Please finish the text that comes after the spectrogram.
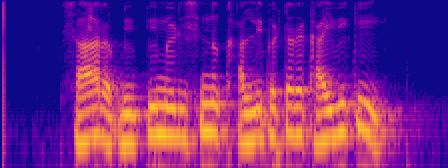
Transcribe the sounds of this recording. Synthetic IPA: saɾbipimeɽisinɔkʰalipeʈɔɾekʰajbiki

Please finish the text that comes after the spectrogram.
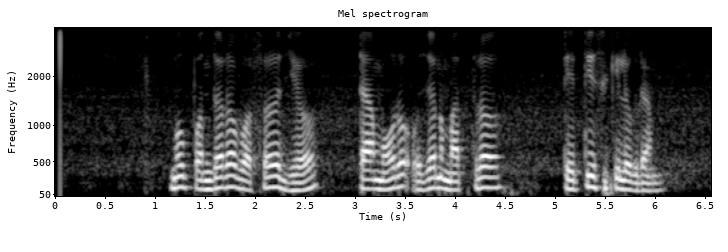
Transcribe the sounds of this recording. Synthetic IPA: mũpɔnd̪ɔɾɔbɔɾsɔɾɔd͡ʒʱiɔ | ʈ̪amoɾɔʔod͡ʒɔnɔmat̪ɾɔ | t̪et̪iskiloɡɾam

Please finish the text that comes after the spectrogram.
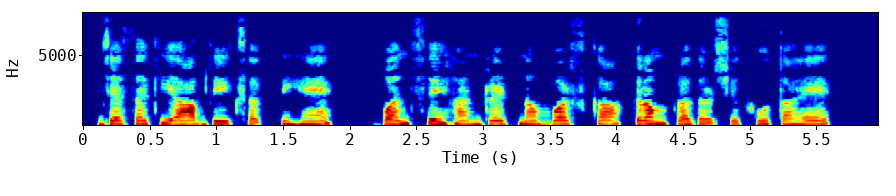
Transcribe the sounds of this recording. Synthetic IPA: d͡ʒɛːsakiaːp̚d̪eːkʰsɐk̚t̪eɦɛ̃ | bɐ̃nd͡ʒseɦɐ̃ɳɖɾeɖ̚nɐ̃mbəɾzkakɾəmpɾɐd̪əɾʃɪt̪ɦoːt̪aɦɛː

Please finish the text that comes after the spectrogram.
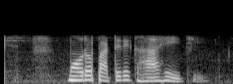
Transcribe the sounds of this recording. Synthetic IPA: moɾɔpaʈiɾeɡʱaɦejt͡ʃʰḭ

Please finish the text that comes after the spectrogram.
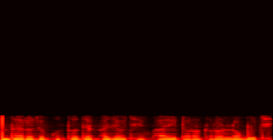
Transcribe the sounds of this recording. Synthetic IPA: nd̪ʱaɾɔɾebot̪od̪ɛkʰad͡ʒawt͡ʃʰibaɾiʈɔɾɔʈɔɾɔɾlɔɡut͡ʃʰi

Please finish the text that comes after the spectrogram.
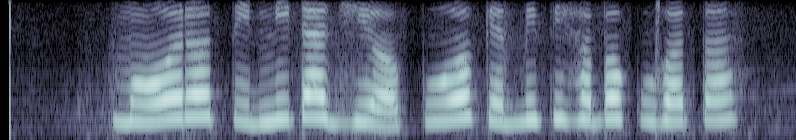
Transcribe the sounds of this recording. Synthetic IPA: moɾɔt̪inːiʈad͡ʒʱiɔpuɔkemit̪iɦebɔkuɦɔt̪ɔ

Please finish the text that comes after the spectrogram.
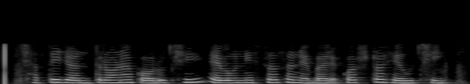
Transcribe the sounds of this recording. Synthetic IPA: t͡ʃʰat̪id͡ʒɔnt̪ɾɔɽ̃akɔɾut͡ʃʰiebɔŋnisɔsɔnebaɾekɔsʈɔɦewt͡ʃʰi

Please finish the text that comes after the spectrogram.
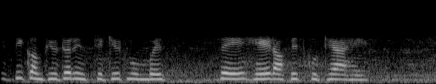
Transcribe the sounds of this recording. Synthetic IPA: iʈiːkəmpjuʈəɾinsʈiʈjuːʈmumbəj | t͡seɦeɽɔfiːskuʈʰeaɦe

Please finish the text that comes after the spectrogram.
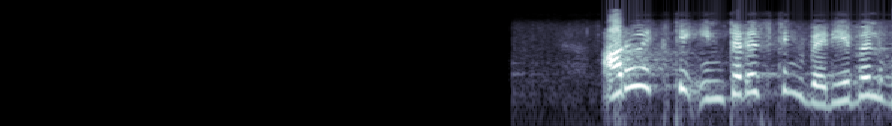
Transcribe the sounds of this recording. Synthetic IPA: a̰ɾoekʈiʔiɳʈɐɾesʈiŋɡʋeɾiebəlɦ

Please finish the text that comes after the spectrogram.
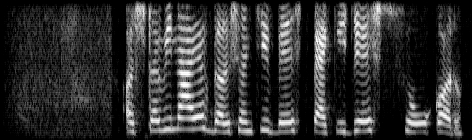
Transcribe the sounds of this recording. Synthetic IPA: əɕʈəʋinajək̚d̪əɾɕənt͡ɕiːbesʈ̚pæked͡ʑesːokəɾ

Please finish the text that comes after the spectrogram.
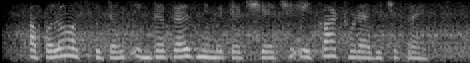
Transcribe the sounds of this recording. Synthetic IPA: əpəloɦɔspiʈəlsiɳʈəɾpɾaid͡zlimiʈeɖɕejɾt͡ɕiːʔekaːʈʰoɽad̪it͡ɕiːpɾajt̪ː

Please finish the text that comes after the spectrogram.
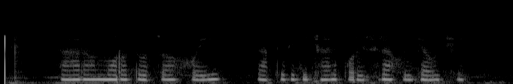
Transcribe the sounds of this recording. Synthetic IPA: saɾɔmoɾɔd̪oɾd͡ʒɔhoj | ɾat̪iɾebit͡ʃaaɽepɔɾisɾahojd͡ʒawt͡ʃʰi

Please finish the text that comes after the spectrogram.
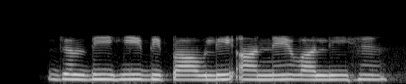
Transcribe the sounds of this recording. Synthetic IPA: d͡ʒəld̪iːɦiːd̪ɪpaːʋliːʔaːneːʋaːliːɦɛ̃ː

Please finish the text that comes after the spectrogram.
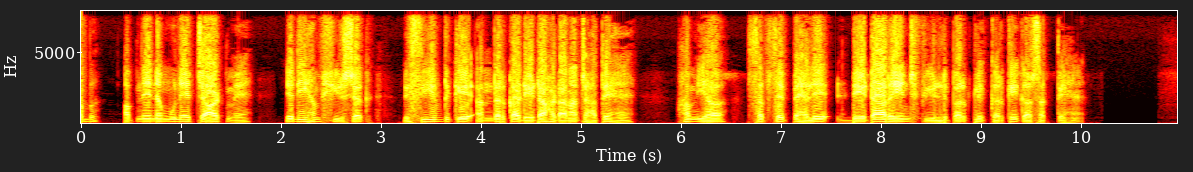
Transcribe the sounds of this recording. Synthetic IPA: ɐb | ɐpnenɐmuːnet͡ʃaːɾʈmẽ | jɐd̪iɦɐmʃiːɾʃək | ɾɪsiːʋɖkeʔɐ̃nd̪əɾkaɖeːʈaɦɐʈaːnat͡ʃaːɦt̪eɦɛ̃ | hɐmjɐɦ | sɐbsepɛɦleɖeːʈaɾẽːɲd͡ʒfiːlɖpɐɾklɪkːɐɾkekɐɾsɐk̚t̪eɦɛ̰̃ː

